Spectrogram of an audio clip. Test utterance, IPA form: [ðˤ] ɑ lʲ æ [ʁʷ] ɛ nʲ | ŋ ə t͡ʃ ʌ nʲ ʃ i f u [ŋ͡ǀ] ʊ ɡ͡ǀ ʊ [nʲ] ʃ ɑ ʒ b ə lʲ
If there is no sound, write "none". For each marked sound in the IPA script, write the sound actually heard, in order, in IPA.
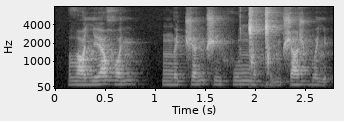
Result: ð, ʁʷ, ŋ͡ǀ, nʲ

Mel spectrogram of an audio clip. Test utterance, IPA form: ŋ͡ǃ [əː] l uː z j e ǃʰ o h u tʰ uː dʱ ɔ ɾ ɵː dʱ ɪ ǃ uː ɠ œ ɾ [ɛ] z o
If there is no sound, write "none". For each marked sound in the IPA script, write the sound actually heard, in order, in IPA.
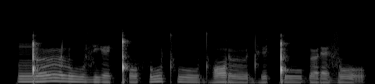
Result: ɵː, ɛ

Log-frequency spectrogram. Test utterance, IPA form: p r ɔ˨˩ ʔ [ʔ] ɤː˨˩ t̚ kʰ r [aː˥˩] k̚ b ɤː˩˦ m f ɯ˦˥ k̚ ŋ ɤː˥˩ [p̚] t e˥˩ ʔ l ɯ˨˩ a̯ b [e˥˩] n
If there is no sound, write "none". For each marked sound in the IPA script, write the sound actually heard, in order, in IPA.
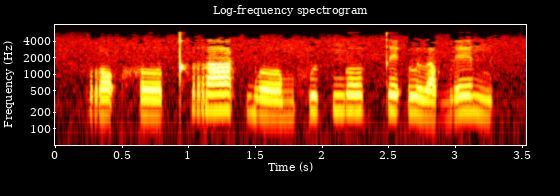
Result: h, aː˥˩, k̚, e˥˩

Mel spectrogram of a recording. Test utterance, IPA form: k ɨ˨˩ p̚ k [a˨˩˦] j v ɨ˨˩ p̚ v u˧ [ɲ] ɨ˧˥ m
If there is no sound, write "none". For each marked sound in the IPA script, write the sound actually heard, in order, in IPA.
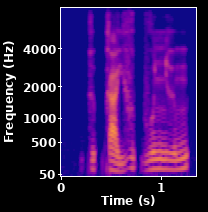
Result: a˨˩˦, ɲ

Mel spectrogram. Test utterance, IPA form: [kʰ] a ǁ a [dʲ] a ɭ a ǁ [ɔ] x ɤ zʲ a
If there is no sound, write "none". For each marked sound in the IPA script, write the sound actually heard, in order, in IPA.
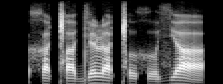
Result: x, dʲ, ɤ

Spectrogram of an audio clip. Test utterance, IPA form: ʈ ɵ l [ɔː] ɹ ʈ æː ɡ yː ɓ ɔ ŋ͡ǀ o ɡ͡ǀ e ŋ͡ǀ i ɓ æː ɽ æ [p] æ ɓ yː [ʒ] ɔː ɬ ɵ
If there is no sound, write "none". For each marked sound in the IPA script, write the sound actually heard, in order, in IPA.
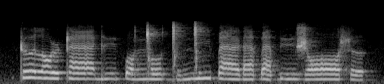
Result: ɔ, ɓ, ʒ

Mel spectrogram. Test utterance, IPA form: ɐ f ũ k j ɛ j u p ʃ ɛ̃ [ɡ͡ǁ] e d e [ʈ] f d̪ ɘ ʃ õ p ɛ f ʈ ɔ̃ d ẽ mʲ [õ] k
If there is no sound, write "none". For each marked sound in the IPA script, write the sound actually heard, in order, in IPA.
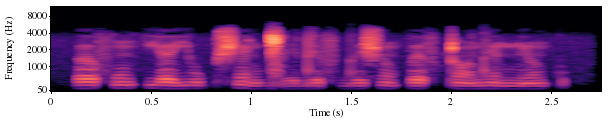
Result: ɡ͡ǁ, none, õ

